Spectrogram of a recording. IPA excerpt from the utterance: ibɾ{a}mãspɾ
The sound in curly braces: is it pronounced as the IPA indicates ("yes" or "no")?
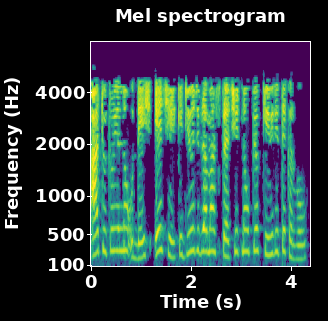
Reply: yes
